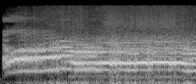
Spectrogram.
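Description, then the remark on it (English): A voice imitates a frightened ghost with one sustained, wavering high-pitched wail that holds steady and loud for about two seconds, bending slightly at the end. “A ghost who's scared of itself.”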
